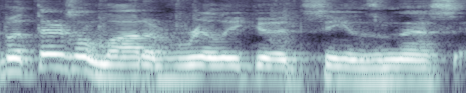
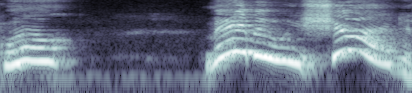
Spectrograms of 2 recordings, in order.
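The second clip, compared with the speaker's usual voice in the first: very high-pitched, slow, swooping voice. Describing a juror from Twelve Angry Men and quoting him: Mickey Mouse voice. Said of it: "He sounds like Mickey Mouse".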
